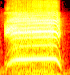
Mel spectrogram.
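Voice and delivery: very high, very loud shrill shriek; child's scream. Acted. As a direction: scream like a frightened little girl. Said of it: "I should scream".

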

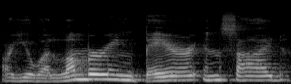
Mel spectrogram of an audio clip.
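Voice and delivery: plain reading voice

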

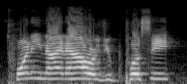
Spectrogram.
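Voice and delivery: loud, high mocking yell at a beaten opponent; taunting yell. Real, not acted. Taunting a killed player in-game.

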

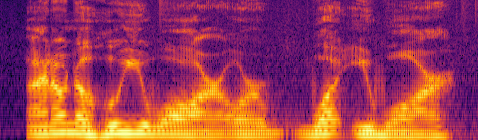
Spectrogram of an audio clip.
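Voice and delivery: simmering anger, held in; fuming. A narrator's reading. Narrator jabbing fingers at the tormentor, fuming. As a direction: confront them, barely containing the anger. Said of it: "I said, fuming".

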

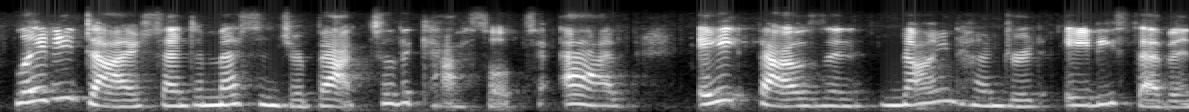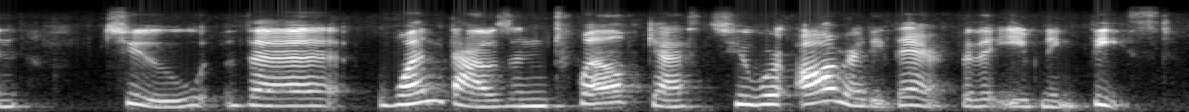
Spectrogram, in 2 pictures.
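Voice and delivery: ordinary delivery

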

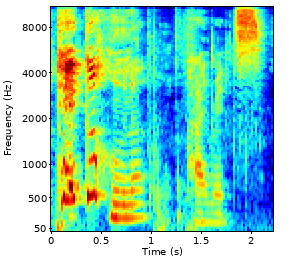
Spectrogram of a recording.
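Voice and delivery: ordinary delivery, nothing marked

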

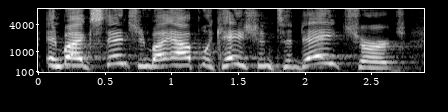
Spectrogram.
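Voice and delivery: loud, high, fervent preaching to the church; pulpit-pounding sermon voice; full-force preaching. Acted. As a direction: preach it out to the whole room.

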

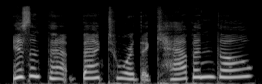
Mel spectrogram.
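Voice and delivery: high, worried questioning voice; tired and scared. A narrator's reading. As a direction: voice a weary, mildly frightened woman. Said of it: "her voice sounding tired and scared".

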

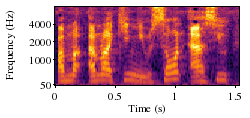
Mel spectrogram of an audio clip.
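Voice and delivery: ordinary delivery

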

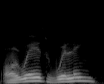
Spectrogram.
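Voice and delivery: obliging little Welsh clerk. Acted. Gaunt eager.

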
